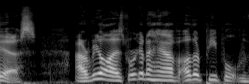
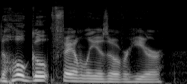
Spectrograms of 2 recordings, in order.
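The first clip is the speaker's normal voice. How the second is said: ordinary talk, nothing marked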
